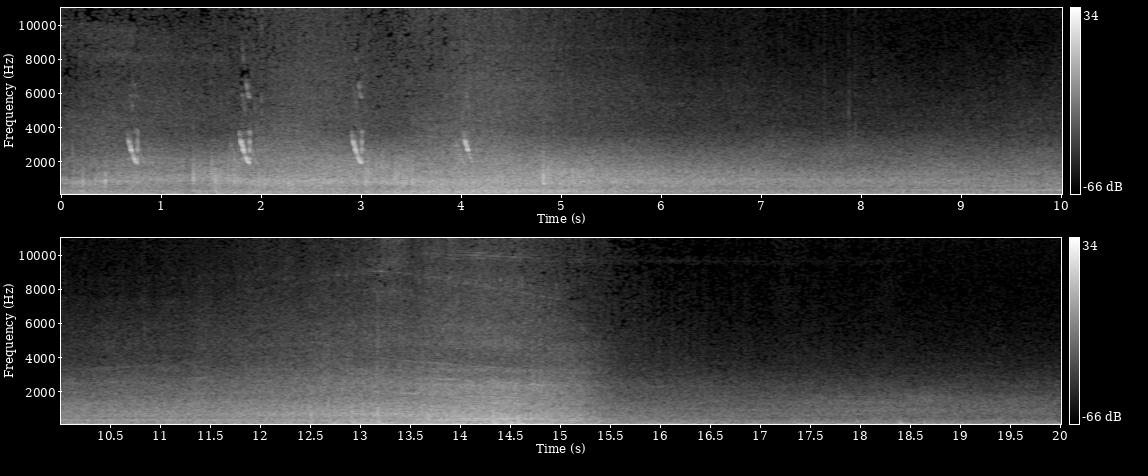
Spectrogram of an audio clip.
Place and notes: University, Windsor, ON, 加拿大 - intersection
recorded beside harverys burger joint sound includes car running and people riding bicycles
